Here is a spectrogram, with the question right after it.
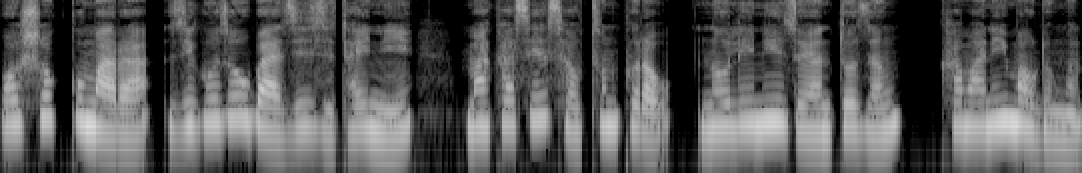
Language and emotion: Bodo, neutral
